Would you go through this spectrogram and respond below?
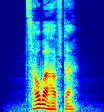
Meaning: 1. comparative degree of zauberhaft 2. inflection of zauberhaft: strong/mixed nominative masculine singular 3. inflection of zauberhaft: strong genitive/dative feminine singular
- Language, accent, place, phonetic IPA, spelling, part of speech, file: German, Germany, Berlin, [ˈt͡saʊ̯bɐhaftɐ], zauberhafter, adjective, De-zauberhafter.ogg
